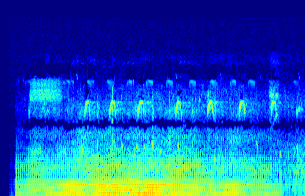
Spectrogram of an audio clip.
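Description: A vehicle engine running with a steady drone that swells and then fades near the end. A short high chirp repeats evenly over it, about one and a half times a second.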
